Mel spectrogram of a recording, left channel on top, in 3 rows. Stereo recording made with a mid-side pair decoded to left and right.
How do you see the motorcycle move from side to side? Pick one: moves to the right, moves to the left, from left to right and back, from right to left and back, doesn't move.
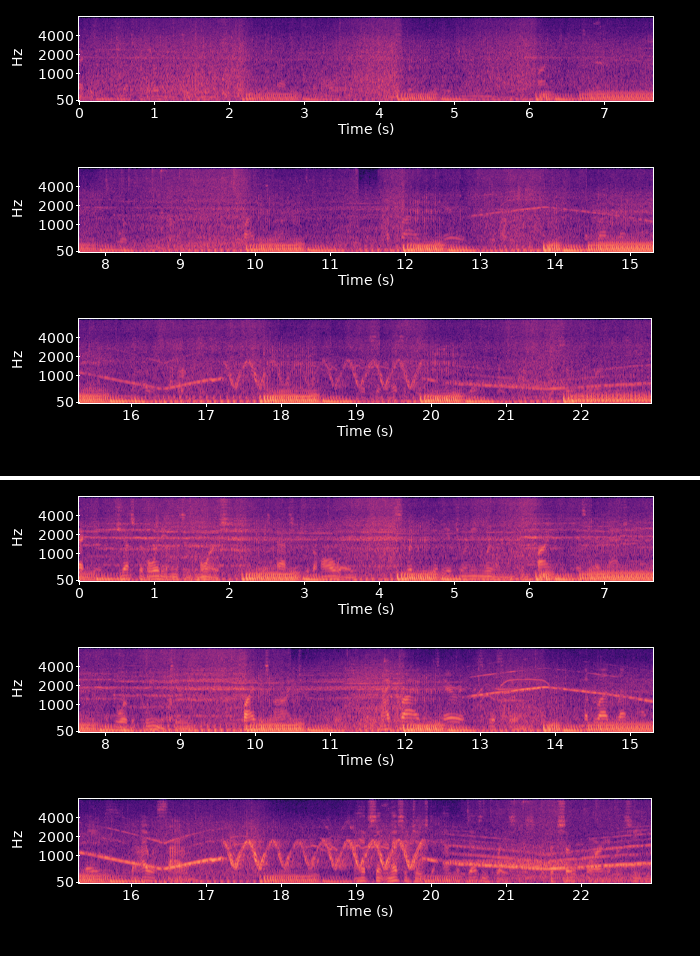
moves to the left.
